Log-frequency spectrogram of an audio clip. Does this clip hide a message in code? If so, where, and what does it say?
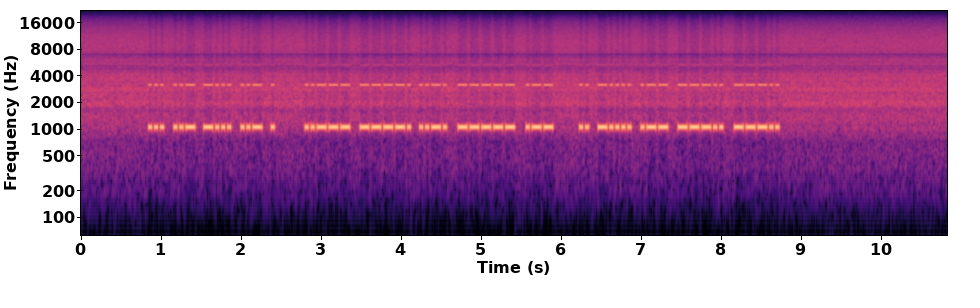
Yes: Morse code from 0.8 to 8.8 s, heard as a keyed tone, hand-sent with a paddle, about 32 wpm, 1060 Hz. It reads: SUBUE 29F0W I6W88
